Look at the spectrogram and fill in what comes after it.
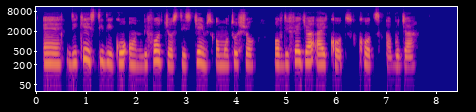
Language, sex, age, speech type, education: Nigerian Pidgin, female, 15-29, spontaneous, tertiary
